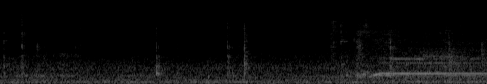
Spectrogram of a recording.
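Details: Canon 2900 laser printer after cleaning and repair runs smoothly with soft mechanical whirring and light clicks, no longer the annoying purring/squeaking gear sound it had before.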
